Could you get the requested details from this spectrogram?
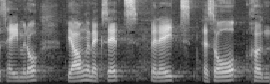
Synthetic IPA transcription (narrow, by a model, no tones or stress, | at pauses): ɑshɛɪməɾo | b̥iɑŋəɾəksɛt͡sb̥eɾɛɪt͡səsoːχœn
